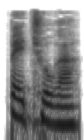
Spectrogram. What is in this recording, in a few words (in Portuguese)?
"pechuga", espanhol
